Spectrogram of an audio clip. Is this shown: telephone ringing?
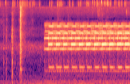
yes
